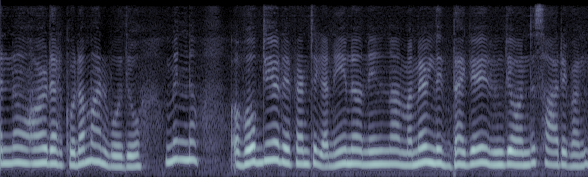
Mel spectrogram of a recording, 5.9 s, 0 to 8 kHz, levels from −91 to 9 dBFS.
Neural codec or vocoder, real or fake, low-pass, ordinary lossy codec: codec, 16 kHz, 0.5 kbps, FunCodec, trained on LibriTTS, 25 frames a second; fake; 7.2 kHz; none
